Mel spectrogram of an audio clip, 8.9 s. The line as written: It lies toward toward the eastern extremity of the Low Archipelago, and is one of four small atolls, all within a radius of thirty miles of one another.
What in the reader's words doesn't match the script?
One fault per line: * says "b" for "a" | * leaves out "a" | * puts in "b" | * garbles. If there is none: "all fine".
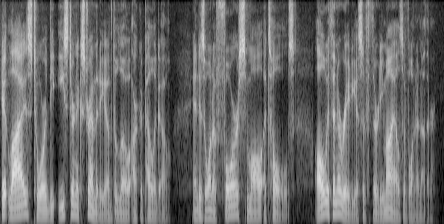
* leaves out "toward"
